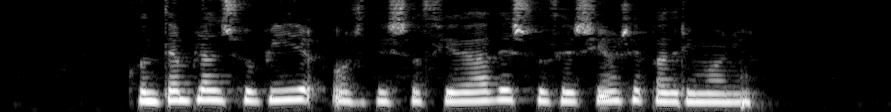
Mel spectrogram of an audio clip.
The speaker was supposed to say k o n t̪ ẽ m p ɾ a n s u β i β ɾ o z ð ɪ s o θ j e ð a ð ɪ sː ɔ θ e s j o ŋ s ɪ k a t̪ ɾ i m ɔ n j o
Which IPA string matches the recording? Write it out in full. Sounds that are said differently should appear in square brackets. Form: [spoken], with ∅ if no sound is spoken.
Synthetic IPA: k o n t̪ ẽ m p [l] a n s u β i [∅] ɾ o z ð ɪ s o θ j e ð a ð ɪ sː [u] θ e s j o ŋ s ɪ [p] a t̪ ɾ i m ɔ n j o

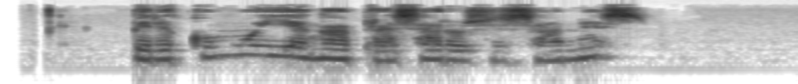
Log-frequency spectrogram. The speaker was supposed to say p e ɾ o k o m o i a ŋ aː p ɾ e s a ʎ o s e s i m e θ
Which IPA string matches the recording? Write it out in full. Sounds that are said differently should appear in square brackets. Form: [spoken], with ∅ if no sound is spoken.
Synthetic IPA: p e ɾ o k o m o i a ŋ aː p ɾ [a] s a [ɾ] o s e s [a] m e [s]

